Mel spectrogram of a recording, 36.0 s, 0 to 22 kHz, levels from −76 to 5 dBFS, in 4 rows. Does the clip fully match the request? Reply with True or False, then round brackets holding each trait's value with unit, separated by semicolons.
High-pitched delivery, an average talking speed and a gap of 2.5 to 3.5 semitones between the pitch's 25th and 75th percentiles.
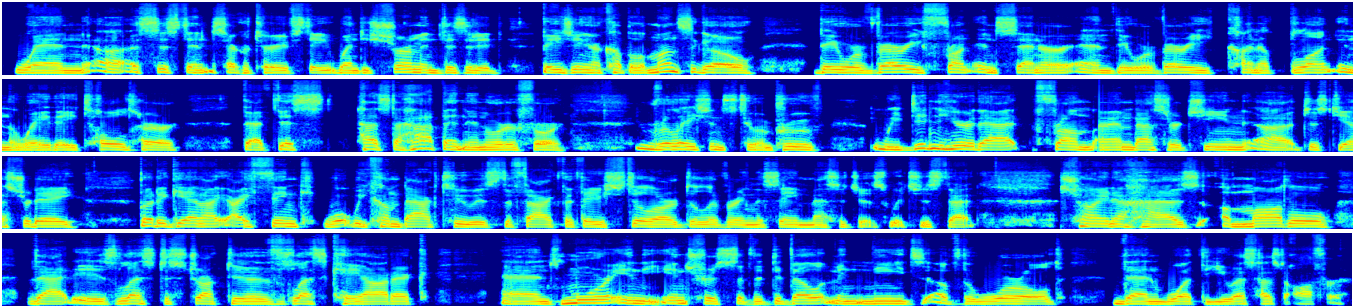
False (145 Hz; 180 wpm; 2.9 semitones)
